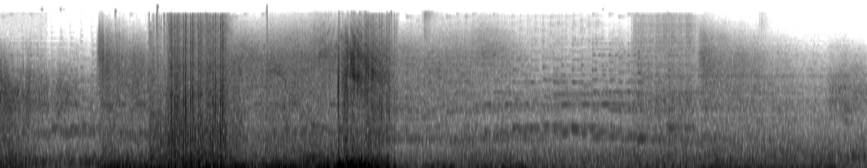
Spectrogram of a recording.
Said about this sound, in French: Mais déjà, plusieurs nouvelles explosions retentirent sur sa droite.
